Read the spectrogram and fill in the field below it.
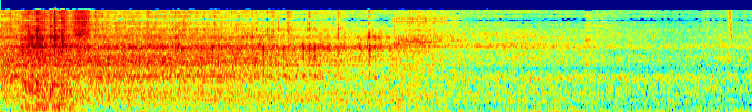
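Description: A crowd applauds and cheers, slowly fading.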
